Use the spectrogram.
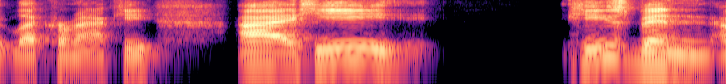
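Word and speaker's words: Lekkerimäki: gonna mention Jonathan leaki I'll say his name correctly uh because it's not laraki leaki uh he he's been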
